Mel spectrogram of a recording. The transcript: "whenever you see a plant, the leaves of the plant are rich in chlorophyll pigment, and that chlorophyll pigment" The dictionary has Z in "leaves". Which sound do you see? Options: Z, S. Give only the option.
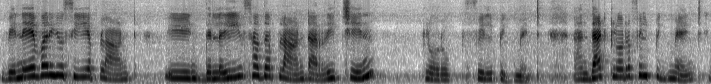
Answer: S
